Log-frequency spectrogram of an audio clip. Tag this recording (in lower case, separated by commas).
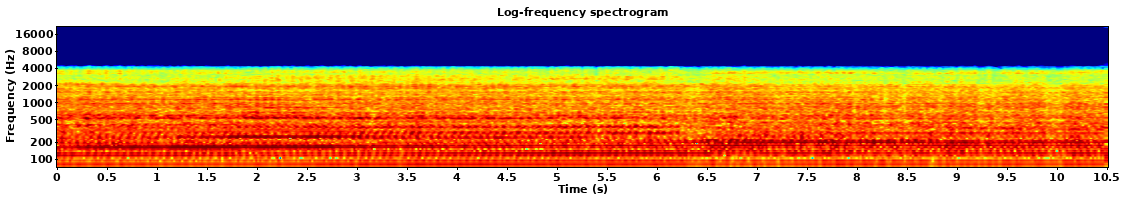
vehicle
